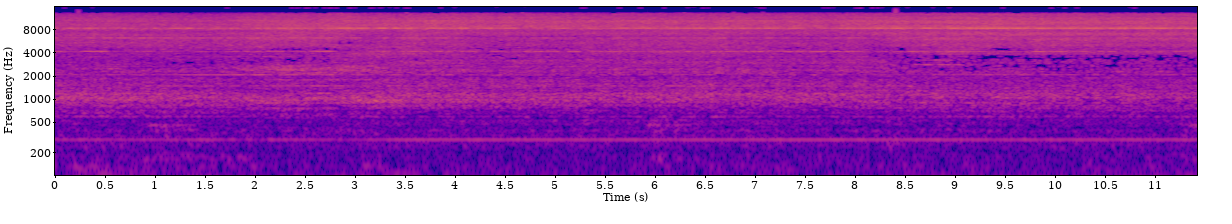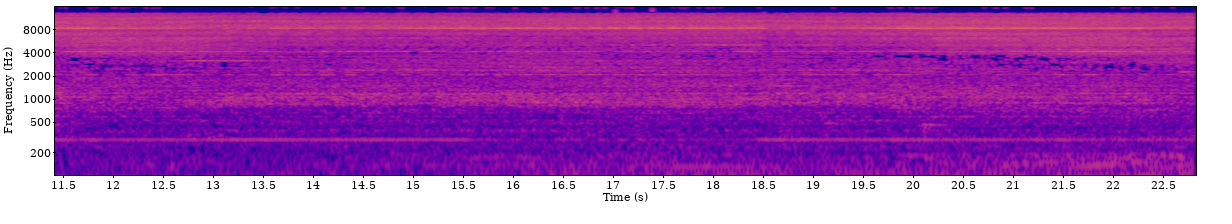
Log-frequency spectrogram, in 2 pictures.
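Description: Small hand-held hair dryer running steadily as it blows on wet hair, its airflow a loud, even rush with a steady low hum beneath it.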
